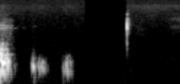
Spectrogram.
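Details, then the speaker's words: Rhonchi: short, low-pitched rumbling, snoring-like bursts over the chest, from mucus secretions or obstruction in the bronchi rather than alveoli, as seen in bronchitis, COPD, pneumonia and cystic fibrosis. "This one's described as a low-pitched rattling or rumbling, kind of like a snoring, located in the bronchi, not the alveoli here. So the patho is mucus secretions or obstruction."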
